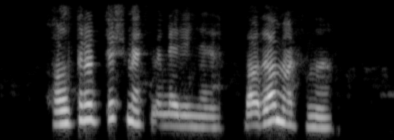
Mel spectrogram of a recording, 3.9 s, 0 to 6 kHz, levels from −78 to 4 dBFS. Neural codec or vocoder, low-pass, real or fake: codec, 16 kHz in and 24 kHz out, 1.1 kbps, FireRedTTS-2 codec; 5.4 kHz; fake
